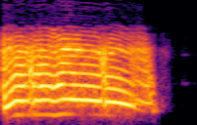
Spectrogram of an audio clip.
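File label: Turkish aircraft damaged, mood med, speech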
